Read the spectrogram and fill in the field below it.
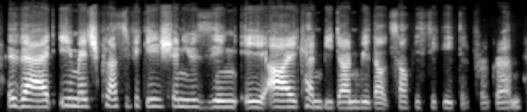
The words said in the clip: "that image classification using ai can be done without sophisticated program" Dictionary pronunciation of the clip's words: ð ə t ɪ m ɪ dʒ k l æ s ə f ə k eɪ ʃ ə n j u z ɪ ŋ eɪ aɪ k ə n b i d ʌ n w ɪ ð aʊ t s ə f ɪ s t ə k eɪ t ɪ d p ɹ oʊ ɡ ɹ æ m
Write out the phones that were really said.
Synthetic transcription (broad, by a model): ð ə t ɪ m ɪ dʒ k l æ s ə f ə k eɪ ʃ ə n j u z ɪ ŋ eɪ aɪ k ə n b i d ʌ n w ɪ ð aʊ t s ə f ɪ s t ə k eɪ t ɪ d p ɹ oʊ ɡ ɹ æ m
